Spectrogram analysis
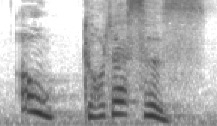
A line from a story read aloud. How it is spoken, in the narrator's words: Velvet Remedy whimpered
